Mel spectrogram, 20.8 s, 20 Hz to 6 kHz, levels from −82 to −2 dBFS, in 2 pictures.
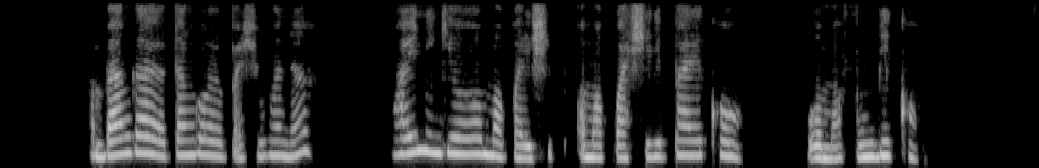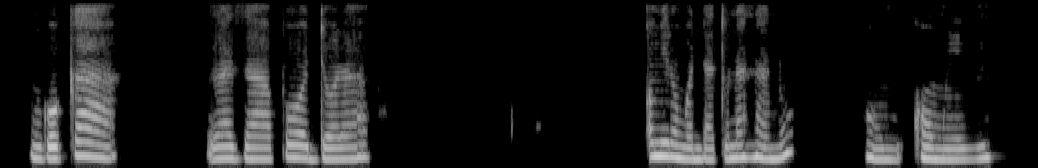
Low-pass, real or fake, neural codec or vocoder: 5.4 kHz; real; none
